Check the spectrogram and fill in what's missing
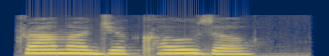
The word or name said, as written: dramma giocoso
